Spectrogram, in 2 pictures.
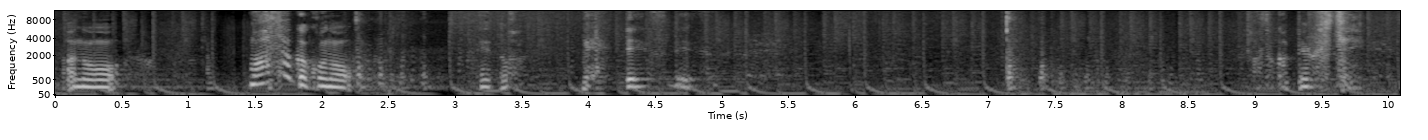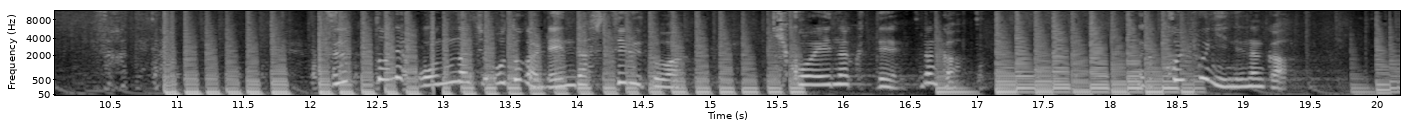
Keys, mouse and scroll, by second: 4.7 click, 5.9 click, 10.0 click.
